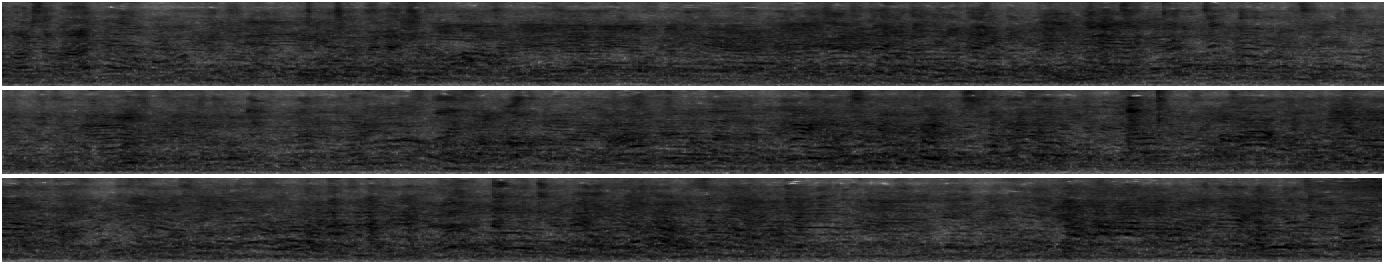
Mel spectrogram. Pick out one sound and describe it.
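A woman speaks into a microphone, heard through loudspeakers in a large room.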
